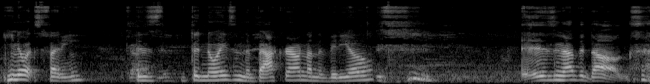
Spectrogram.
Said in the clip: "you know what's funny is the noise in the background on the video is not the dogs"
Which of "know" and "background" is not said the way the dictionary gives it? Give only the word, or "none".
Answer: none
